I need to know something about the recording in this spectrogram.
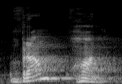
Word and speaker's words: ব্রাহ্মণ: ম হ মধ্যান্য হন ব্রাম হন এরকম উচ্চারণ হবে আগে ম এর উচ্চারণ হবে তারপরে হ এর উচ্চারণ হবে হ্যা বয়রাফেলা হম ময়ে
